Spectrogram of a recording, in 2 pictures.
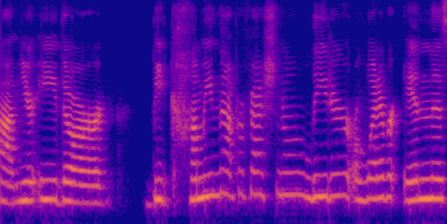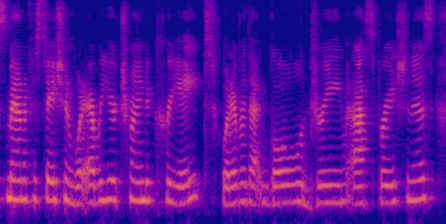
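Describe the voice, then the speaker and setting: With fairly even intonation, a woman talks at a fairly quick pace in a fairly high pitch. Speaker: tarot reader. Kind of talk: tarot reading. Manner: halting, many fillers.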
